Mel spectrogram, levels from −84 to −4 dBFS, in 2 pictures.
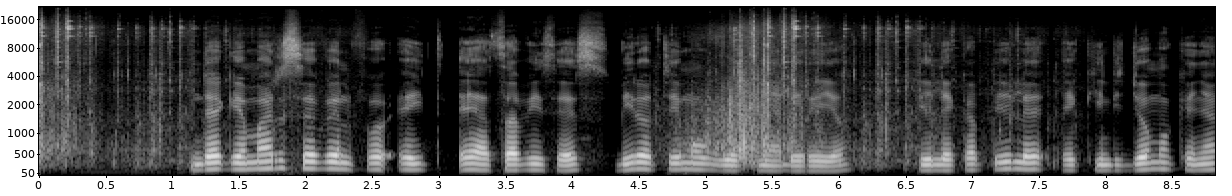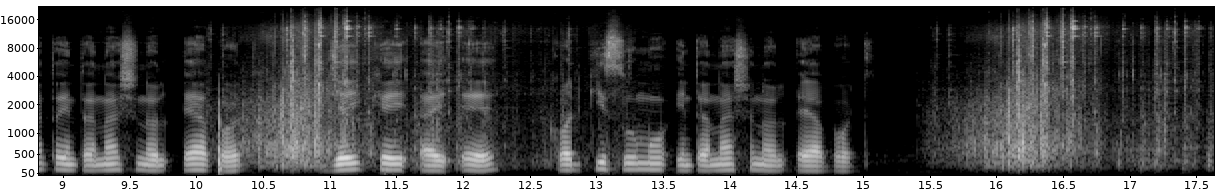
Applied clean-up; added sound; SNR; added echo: none; Bicycle; 7 dB; none.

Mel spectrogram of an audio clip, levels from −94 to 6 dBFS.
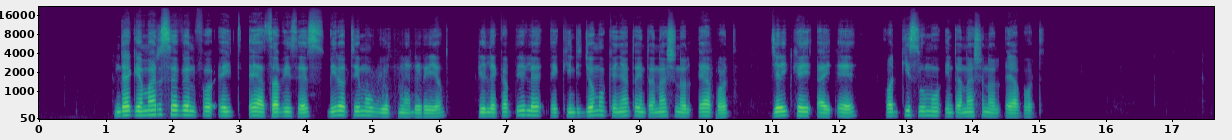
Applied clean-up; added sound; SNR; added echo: neural mask model DeepFilterNet 3.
